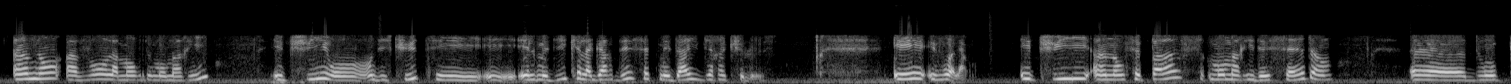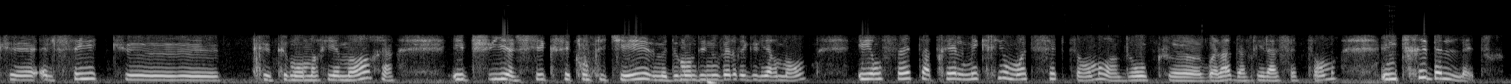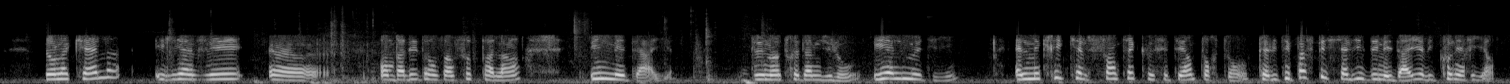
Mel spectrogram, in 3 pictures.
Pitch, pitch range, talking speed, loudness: 220 Hz, 200-250 Hz, 160 wpm, -20 LUFS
